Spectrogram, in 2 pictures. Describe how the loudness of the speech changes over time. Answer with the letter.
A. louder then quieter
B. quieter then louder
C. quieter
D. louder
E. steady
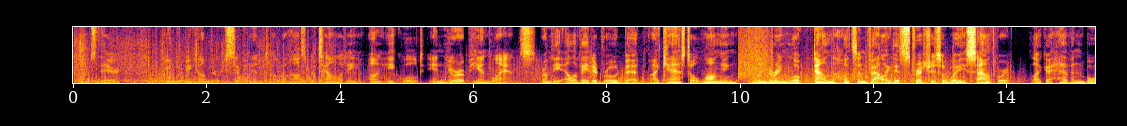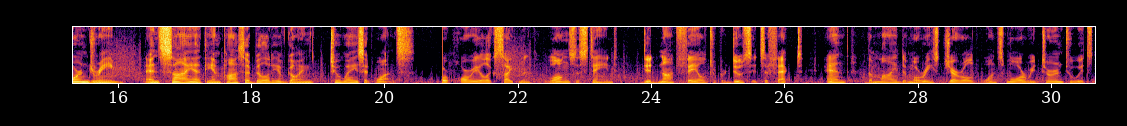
A.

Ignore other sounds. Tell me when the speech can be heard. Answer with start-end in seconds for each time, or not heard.
0.0-30.6.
